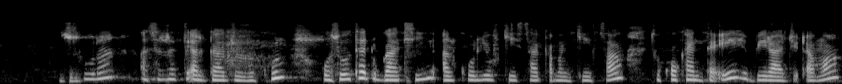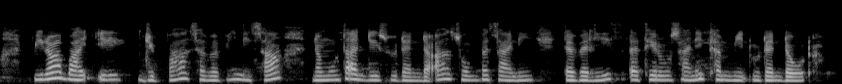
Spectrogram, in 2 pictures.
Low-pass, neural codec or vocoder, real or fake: 7.2 kHz; vocoder, 22.05 kHz, 80 mel bands, HiFi-GAN; fake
